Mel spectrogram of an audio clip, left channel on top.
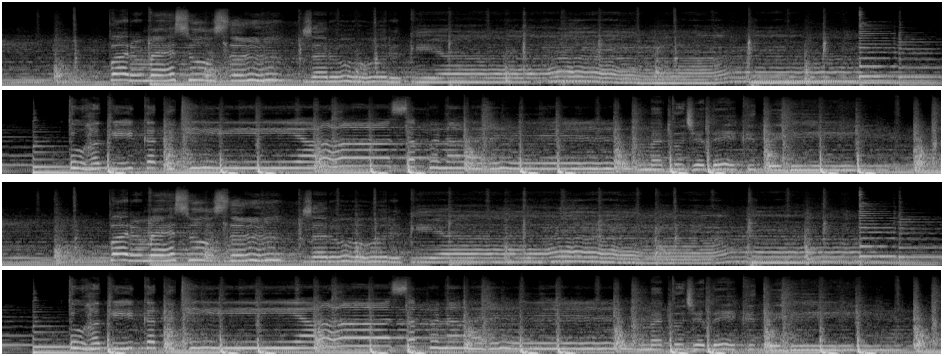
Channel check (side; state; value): both; normal; correlation 0.81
